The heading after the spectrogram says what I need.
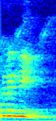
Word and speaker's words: गृह: ठीक है, तो ये है गृही, इसका उच्चारण करते हैं हम गृही।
